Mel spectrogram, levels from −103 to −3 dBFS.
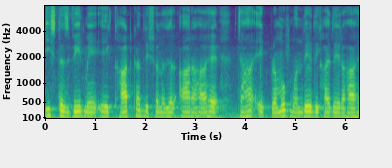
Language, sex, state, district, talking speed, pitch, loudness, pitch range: Hindi, male, Assam, Kamrup Metropolitan, 180 wpm, 125 Hz, -18 LUFS, 120-130 Hz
